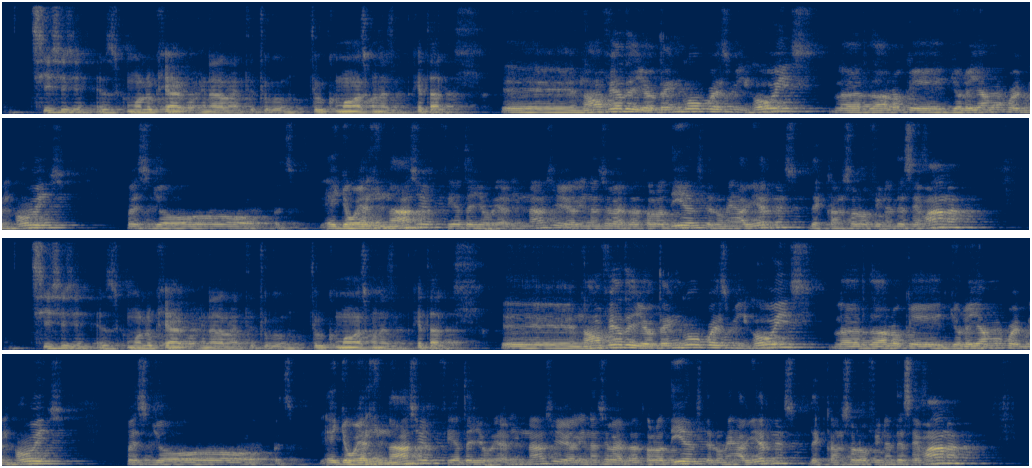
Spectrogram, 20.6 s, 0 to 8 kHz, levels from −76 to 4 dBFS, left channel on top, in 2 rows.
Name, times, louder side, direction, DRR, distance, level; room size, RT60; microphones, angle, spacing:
voice 1, 0.3-4.5, equal, ahead, 1 dB, 2.9 m, -22 dB
voice 2, 5.0-10.9 11.5-13.2 13.5-19.9, right 1 dB, 65° right, 6 dB, 4.1 m, -21 dB
27.5 x 14.5 x 8.1 m, 0.63 s
head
